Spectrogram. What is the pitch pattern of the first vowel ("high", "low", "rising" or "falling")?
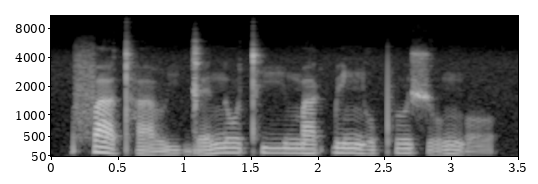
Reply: falling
